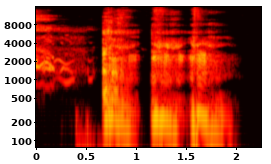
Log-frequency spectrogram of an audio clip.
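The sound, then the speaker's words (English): A person coughing in three harsh, throaty bursts in quick succession, fairly loud and alone with no talk over them, after a faint rustle. “that cough was inconvenient for you, the listener. I apologize.”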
